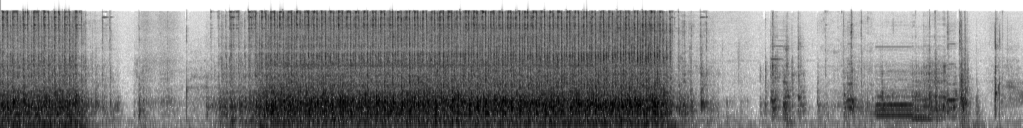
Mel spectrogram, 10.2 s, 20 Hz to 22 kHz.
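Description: Home sewing machine with a walking foot stitching a straight quilting line through a layered t-shirt quilt. It runs briefly, stops about a second in, then runs steadily again for about four seconds before stopping near 7 s.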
